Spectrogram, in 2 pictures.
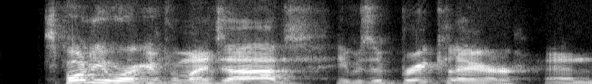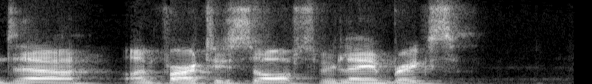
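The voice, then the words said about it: Irish Dublin accent. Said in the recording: “Dublin, Ireland. ... Couldn't tell by the accent.”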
